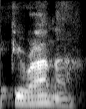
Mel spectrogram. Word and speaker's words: piranha: Did you observe that the English, they cannot pronounce the NH, okay? Yeah. So they say piranha, they say Piranha. caipirinha, okay? Piranhas, okay? They cannot say the nya.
